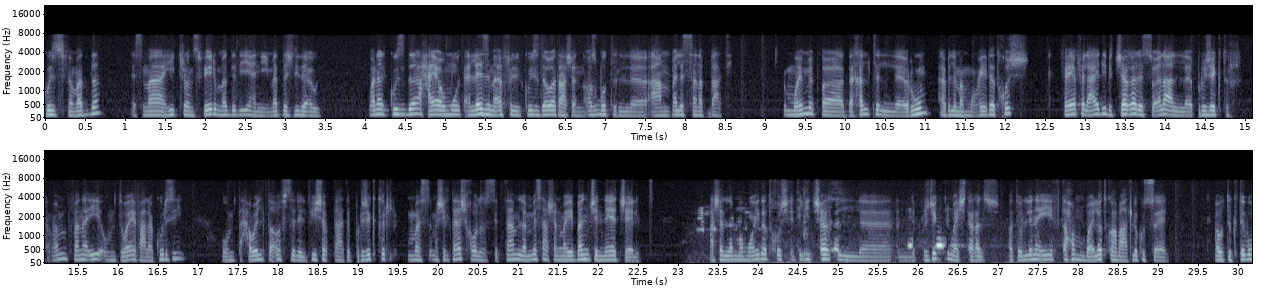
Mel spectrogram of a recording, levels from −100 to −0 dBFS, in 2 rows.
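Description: At 23.74 to 23.83 s a faint delayed copy of the speech appears, about 25 dB below it. It trails by 351 ms. This is an echo leak, likely from a far-end loudspeaker whose echo canceller let some pickup through.

From 24.35 to 25.0 s the talker drops in short pieces, roughly 150 ms in all, by about 15 dB at worst. This is speech suppressed in double talk. The canceller likely mistook overlapping speech for echo.

From 25.02 to 25.24 s the echo returns, about 30 dB down, again 351 ms late.

From 25.71 to 26.64 s the speech dips again, about 10 dB, for roughly 150 ms in all.

From 25.79 to 27.0 s the echo leak is strong, about 15 dB louder than the speech. It is an obvious second voice 351 ms behind.

At 27.0 to 27.14 s a final dip of about 10 dB lasts roughly 40 ms.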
